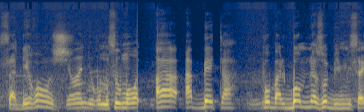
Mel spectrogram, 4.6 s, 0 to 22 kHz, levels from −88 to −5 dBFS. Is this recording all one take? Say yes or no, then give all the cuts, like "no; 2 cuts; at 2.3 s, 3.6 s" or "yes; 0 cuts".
no; 1 cut; at 1.7 s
